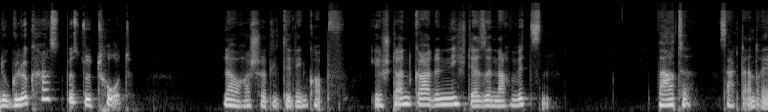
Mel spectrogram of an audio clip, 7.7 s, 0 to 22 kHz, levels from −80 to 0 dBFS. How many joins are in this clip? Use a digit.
0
